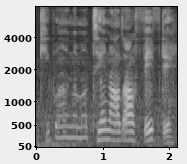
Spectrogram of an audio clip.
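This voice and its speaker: A man with a Southern Alabama accent vlogging casually from his car, animated and laughing often as he talks to a handheld camera. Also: sits high, normal speed, vocal fry. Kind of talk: casual driving vlog. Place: in a car, driving. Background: faint car and road noise.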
